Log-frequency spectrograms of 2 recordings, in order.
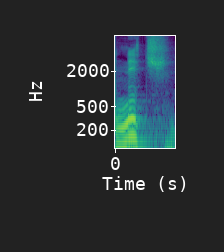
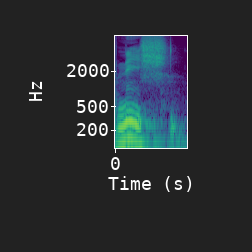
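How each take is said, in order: First: It is said with an American accent. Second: It is said with a South African accent.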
